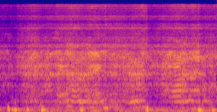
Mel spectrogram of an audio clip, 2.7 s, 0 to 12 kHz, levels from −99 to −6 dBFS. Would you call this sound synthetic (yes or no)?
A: yes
